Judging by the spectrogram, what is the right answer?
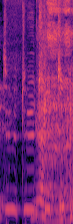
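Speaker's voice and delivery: high giggly beeps; busy tone imitation. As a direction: mimic the dial tone through laughter. Imitating hang-up tone.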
